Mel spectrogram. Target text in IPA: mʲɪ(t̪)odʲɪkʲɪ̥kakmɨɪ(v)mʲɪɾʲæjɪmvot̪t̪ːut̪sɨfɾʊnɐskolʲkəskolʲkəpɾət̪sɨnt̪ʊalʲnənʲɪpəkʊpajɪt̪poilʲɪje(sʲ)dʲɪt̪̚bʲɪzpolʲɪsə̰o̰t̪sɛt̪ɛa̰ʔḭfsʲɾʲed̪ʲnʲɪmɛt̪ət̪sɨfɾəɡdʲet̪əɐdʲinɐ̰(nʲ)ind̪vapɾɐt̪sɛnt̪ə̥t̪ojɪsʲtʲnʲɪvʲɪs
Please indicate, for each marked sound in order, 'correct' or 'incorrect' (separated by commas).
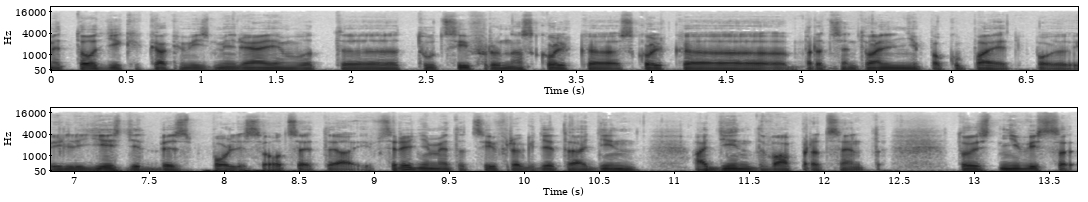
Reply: correct, incorrect, incorrect, incorrect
